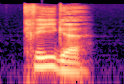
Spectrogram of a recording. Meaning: nominative/accusative/genitive plural of Krieg
- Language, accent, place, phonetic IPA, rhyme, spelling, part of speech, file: German, Germany, Berlin, [ˈkʁiːɡə], -iːɡə, Kriege, noun, De-Kriege.ogg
